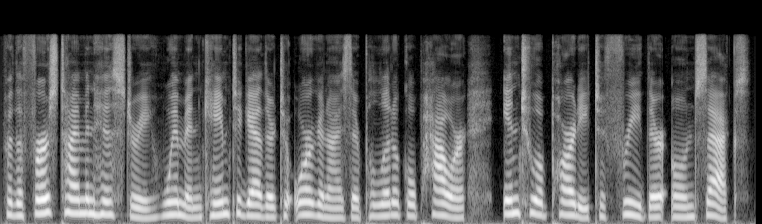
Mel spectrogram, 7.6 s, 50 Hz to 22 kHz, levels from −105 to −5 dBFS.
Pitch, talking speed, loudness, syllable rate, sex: 200 Hz, 175 wpm, -17 LUFS, 5.1 syllables/s, female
